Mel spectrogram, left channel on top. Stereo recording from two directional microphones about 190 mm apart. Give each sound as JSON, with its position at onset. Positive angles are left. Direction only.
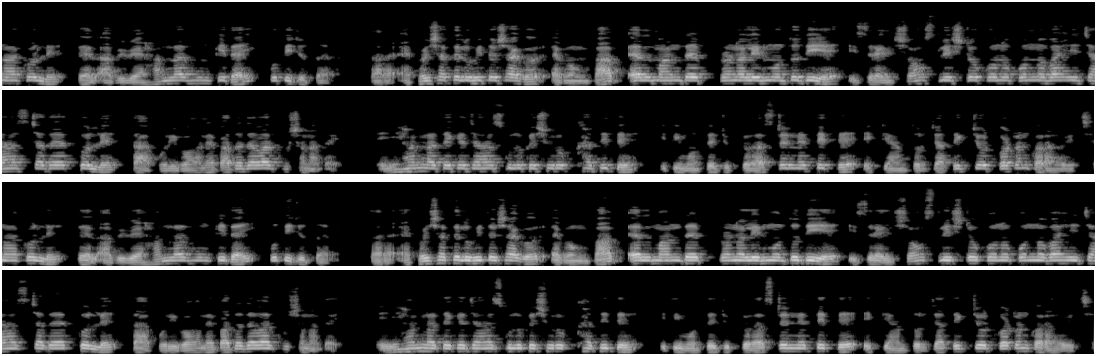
{"t": 0.0, "sound": "speech", "side_deg": -45}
